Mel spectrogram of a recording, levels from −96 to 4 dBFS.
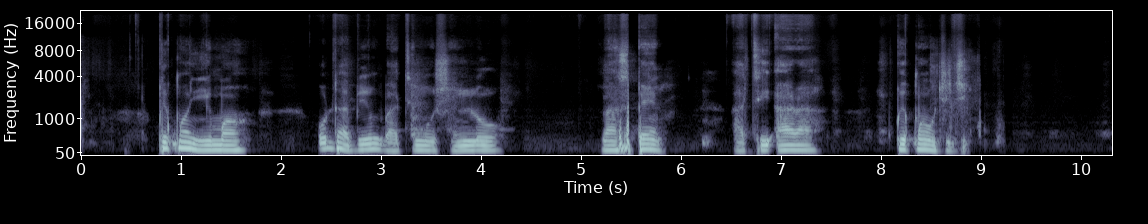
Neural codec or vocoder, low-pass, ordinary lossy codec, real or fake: autoencoder, 48 kHz, 128 numbers a frame, DAC-VAE, trained on Japanese speech; none; none; fake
